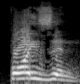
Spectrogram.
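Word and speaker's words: poison: जा ही बोलना जरूरी है ऐसा थोड़ी होता पॉइजन मैंने भी कहा मैं भी बिहारी हूं लेकिन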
